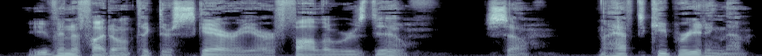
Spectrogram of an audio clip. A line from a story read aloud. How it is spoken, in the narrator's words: Christopher stated flatly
